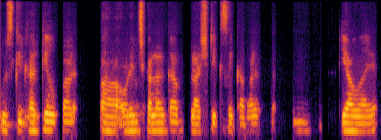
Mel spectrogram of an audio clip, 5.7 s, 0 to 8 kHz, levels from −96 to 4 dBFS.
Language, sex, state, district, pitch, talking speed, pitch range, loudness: Hindi, male, Uttar Pradesh, Lalitpur, 135 Hz, 145 wpm, 125-140 Hz, -17 LUFS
